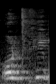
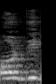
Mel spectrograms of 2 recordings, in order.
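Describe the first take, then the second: First: The middle consonant is a voiceless th sound. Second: The middle consonant is a voiced th sound. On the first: The speaker calls it wrong. "অর্থি বলি না" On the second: The speaker calls it right. "কিংবা অর্ধি বলি"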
